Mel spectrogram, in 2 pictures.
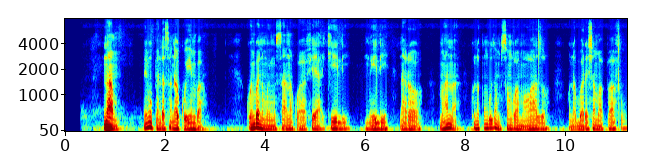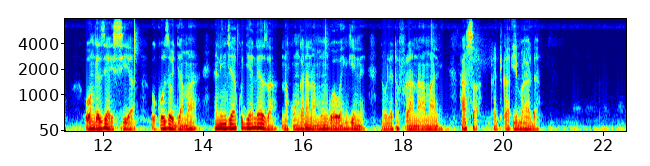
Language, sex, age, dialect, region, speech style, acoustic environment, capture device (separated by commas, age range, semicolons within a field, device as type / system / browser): Swahili, male, 25-34, Kenya - Mombasa, Kenya, relaxed; focused, people talking; traffic; nature, mobile / Linux / Chrome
